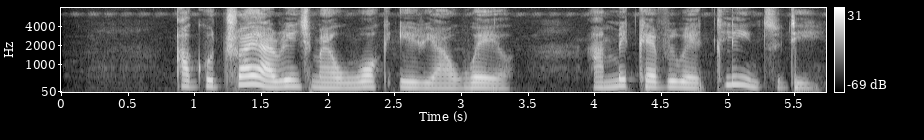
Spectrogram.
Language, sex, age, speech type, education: Nigerian Pidgin, female, 15-29, spontaneous, tertiary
